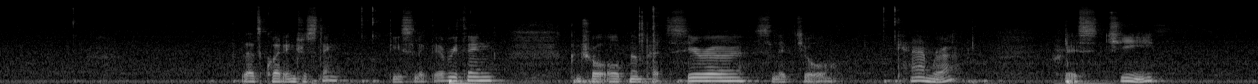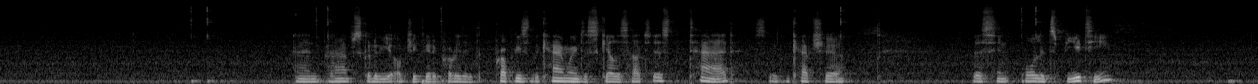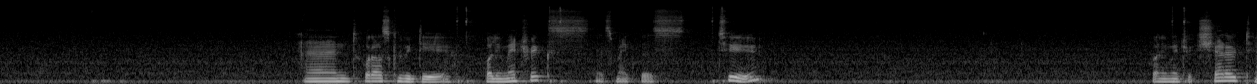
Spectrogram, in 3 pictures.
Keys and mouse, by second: 10.7 g, 17.2-21.4 drag, 22.7 click, 29.7 click, 30.7-33.0 drag, 37.0 click.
